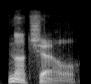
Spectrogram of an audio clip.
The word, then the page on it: nutshell: British English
